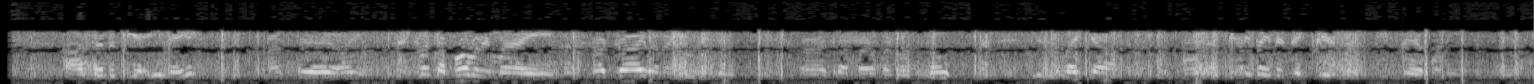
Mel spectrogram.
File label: 40m ssb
